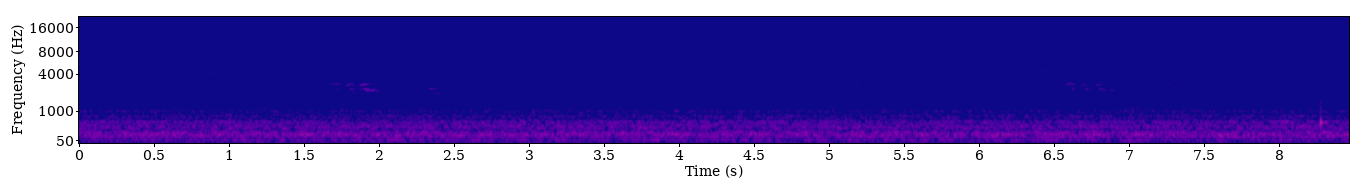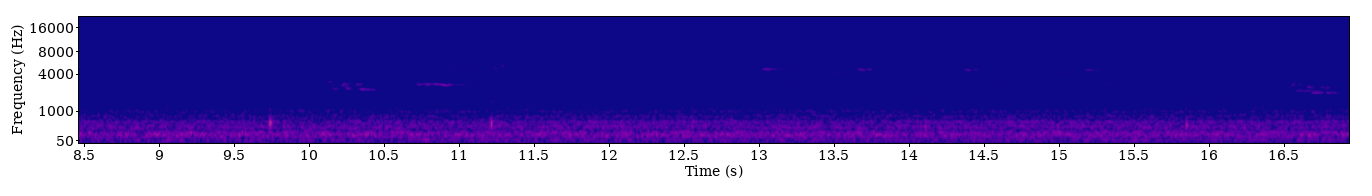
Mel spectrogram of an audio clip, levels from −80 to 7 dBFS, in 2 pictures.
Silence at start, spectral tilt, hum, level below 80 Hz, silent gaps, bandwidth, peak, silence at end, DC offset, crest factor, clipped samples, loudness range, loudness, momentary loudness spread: 0 s; -6 dB/octave; none; -74 dBFS; none; 7.4 kHz; -36 dBFS; 0 s; under 0.1%; 22 dB; under 0.1%; 1 LU; -60 LUFS; 2 LU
